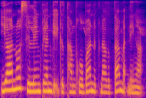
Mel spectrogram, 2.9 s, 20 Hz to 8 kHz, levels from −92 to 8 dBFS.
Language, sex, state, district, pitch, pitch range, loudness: Garo, female, Meghalaya, West Garo Hills, 225 Hz, 205-235 Hz, -13 LUFS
